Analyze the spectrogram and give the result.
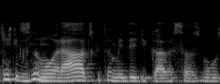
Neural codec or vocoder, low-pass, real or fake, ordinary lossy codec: none; 7.2 kHz; real; none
